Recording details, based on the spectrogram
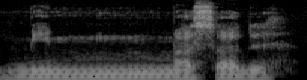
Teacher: Ya'ni nunni g'unna qilib ushlaymiz. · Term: g'unnali idg'om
